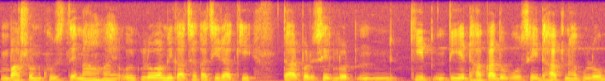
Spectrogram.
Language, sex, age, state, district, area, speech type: Bengali, female, 60+, West Bengal, Purba Medinipur, rural, spontaneous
